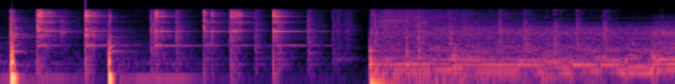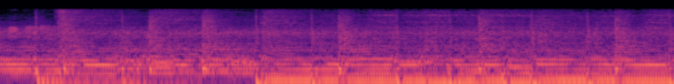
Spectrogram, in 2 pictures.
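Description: A quick run of bright glass clinks, several glasses tapped together in a congratulatory toast, ringing briefly before music abruptly starts and continues to the end.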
